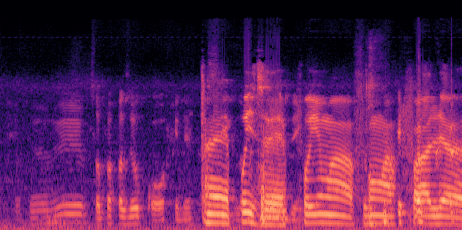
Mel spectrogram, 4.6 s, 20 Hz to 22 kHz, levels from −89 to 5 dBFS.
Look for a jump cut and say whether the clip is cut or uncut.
cut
